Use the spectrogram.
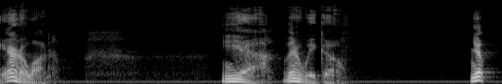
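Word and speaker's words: Erdoğan: And again, it comes in as uh you know, heightened inflammatory rhetoric from Turkish President Reep Adawan Erdogan, excuse me, Erdogan.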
